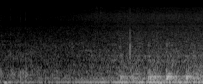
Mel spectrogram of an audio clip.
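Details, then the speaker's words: Sharp electric fan, fairly new, running on speed 1 and reported noisy: low steady motor hum with faint uneven knocks and scrapes, as if something is rubbing inside; cause not yet found, rear housing removed for inspection. "นี่นะเนี่ยมันน่าจะดังอย่างงี้เนี่ยมันเสียงดังงี้เหมือนอะไรคอนอยู่ข้างในนะครับ"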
